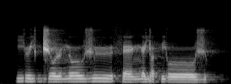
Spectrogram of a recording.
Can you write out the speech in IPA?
j ʉ j d͡ʒ o ɹ n oː u̯ ʒ ʉː θ ɛ ŋ ɛ j ɔ θ j oː ʒ

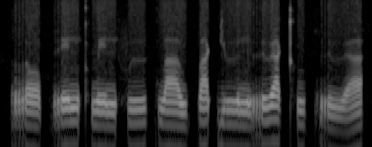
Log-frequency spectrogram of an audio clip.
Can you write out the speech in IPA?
r ɔː˨˩ p̚ r e˥˩ n kʰ w e˧ n f ɯː˦˥ k w aː˧ w p a˥˩ k̚ j ɯː˧ n r ɯ˥˩ a̯ kʰ u˦˥ k̚ r ɯ˩˦ a̯

